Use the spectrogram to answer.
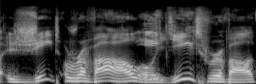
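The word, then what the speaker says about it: Jeet Raval: Yeet Raval. It's a soft J.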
